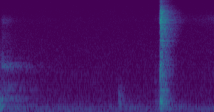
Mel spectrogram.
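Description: A single sharp click of a small toggle switch being flipped on a motorcycle lighting test board, about one and a half seconds in.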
